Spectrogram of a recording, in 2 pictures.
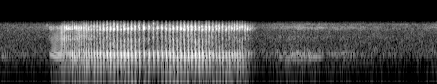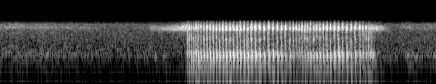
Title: saint bernard honey having a cuddle while snoring her head off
